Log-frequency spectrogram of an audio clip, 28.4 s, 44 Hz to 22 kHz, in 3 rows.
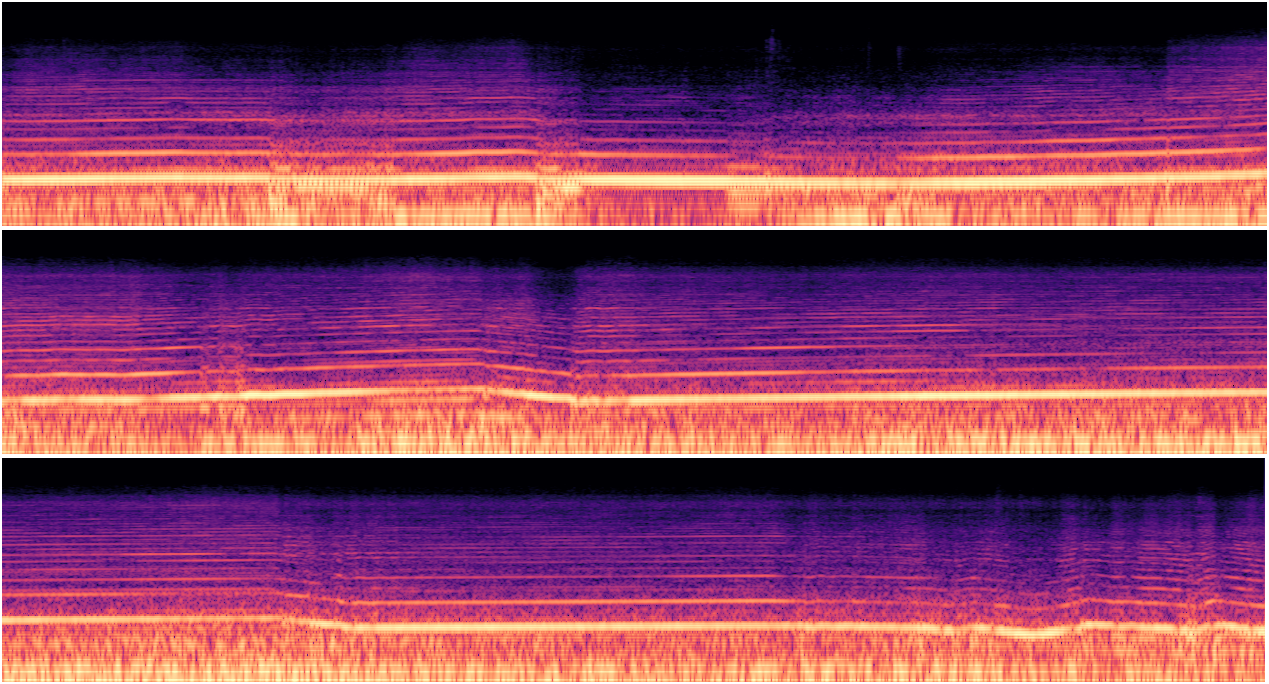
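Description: Honda Accord's H22A 2.2-litre DOHC VTEC four-cylinder engine driven hard: it holds steady revs for several seconds, climbs in pitch, and drops sharply on upshifts about 13 and 21 seconds in. Near the end the revs dip and rise briefly as the throttle eases.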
